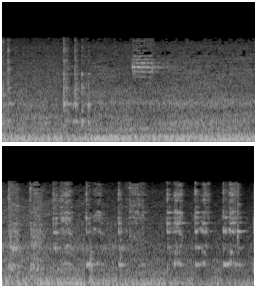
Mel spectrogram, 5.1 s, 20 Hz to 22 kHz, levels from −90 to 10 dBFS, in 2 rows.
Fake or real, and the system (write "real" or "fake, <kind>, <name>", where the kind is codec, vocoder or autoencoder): fake, vocoder, BigVGAN v2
